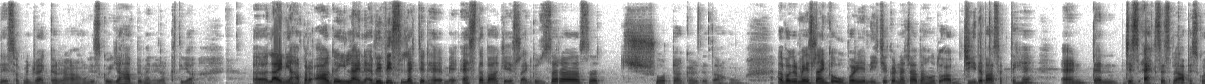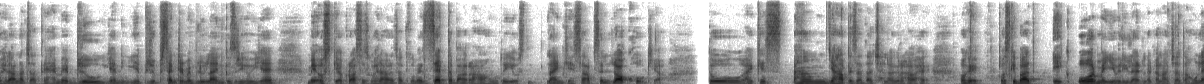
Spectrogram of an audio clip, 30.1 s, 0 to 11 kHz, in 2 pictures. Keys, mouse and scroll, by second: 2.8 click, 8.9 click, 12.4 g, 25.7 click, 27.6 ctrl+r, 29.7 click, 30.0 click.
